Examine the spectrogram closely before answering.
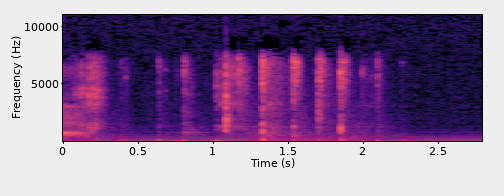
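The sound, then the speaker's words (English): Typing on a computer keyboard: a quick, quiet run of crisp key clicks in an uneven rhythm, with no talk. “Let me type in the word political.”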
